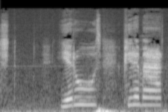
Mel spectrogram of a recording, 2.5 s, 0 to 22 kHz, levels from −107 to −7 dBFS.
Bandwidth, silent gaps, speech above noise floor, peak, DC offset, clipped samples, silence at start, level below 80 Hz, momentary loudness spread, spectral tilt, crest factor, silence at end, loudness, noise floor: 16 kHz; none; 22 dB; -8 dBFS; under 0.1%; under 0.1%; 0 s; -32 dBFS; 8 LU; -2.5 dB/octave; 18 dB; 0 s; -23 LUFS; -45 dBFS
